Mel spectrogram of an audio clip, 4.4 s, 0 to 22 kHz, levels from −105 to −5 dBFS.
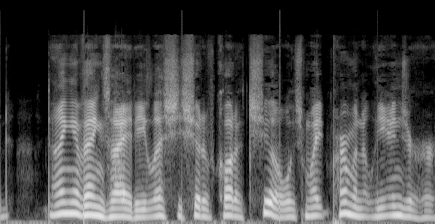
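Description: At 1.82, 2.80 and 3.78 s the speech skips abruptly, each time losing around 20 ms with the two sides butted together. The roughly one-second spacing points to audio missing between chunks, likely dropped while the recorder closed one block and opened the next.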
